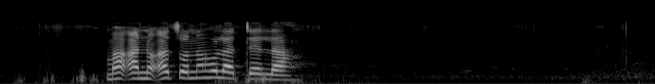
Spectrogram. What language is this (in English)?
Southern Sotho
